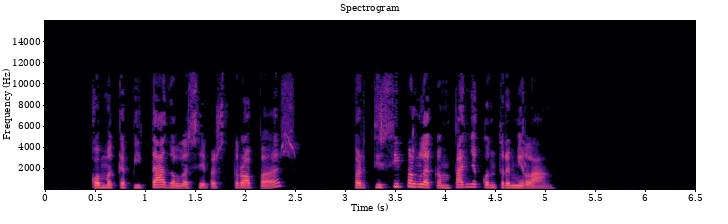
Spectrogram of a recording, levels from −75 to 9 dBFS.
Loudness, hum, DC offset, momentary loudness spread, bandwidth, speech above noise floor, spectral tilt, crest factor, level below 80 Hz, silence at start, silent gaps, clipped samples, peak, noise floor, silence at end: -24 LUFS; none; under 0.1%; 7 LU; 11.5 kHz; 48 dB; -4 dB/octave; 22 dB; -76 dBFS; 0.45 s; none; under 0.1%; -4 dBFS; -72 dBFS; 1.45 s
